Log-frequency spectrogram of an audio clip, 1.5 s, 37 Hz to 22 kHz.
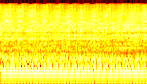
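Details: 1997 VW Jetta GT, cold start after CV joint repair; worn brakes audible while moving. Smooth, even idle with steady low rumble, no knocks or misses. Normal cold idle.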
